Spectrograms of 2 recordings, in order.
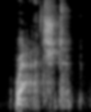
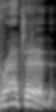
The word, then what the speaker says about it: Ratched: Okay, y'all, so we're diving in, we're taking a sip, because whoo, have you seen Ratched? – It's Ratched.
